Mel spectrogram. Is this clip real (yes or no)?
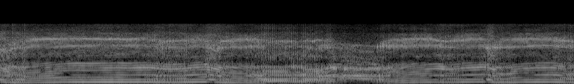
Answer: no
